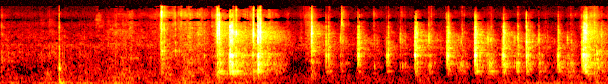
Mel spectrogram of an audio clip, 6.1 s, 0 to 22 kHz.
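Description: Faint, irregular metallic clicks and light clatter of a Mercedes M117 V8's timing chain and sprockets as the chain is worked by hand to feel its slack, which is more than it should be. The clicks come closer together from about two seconds in.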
